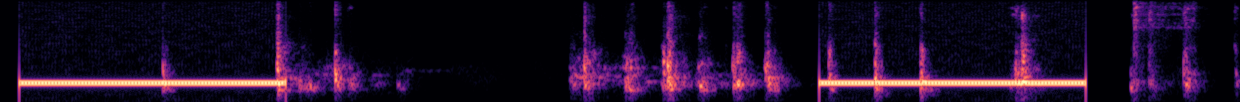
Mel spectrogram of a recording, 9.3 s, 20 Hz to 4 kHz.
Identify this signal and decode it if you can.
Ringback tone (North America), 440 + 480 Hz.
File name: out- - - - - .71463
